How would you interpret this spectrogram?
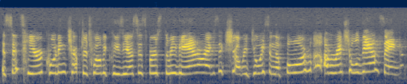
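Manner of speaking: high, preacher-like mock plea; impassioned appeal. Patients appealing to hospital head, Bible in hand, impassioned. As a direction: plead a case as if quoting scripture. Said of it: "appealing to the head of the hospital administration".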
